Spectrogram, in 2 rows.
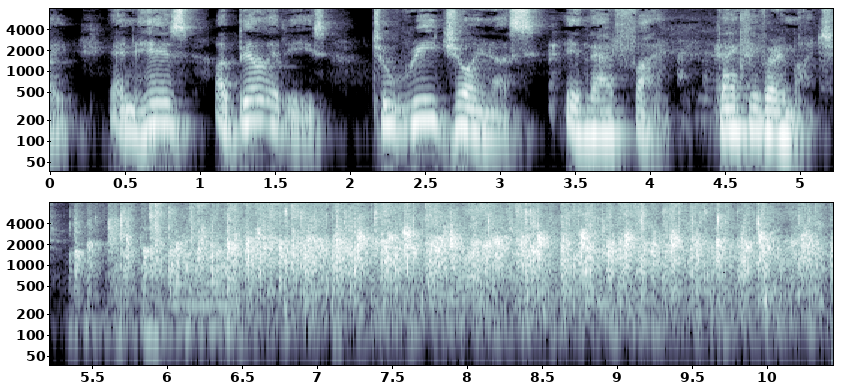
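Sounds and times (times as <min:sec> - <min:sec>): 
speech: 0:00.4 - 0:05.6
crowd applause: 0:05.3 - 0:10.4.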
